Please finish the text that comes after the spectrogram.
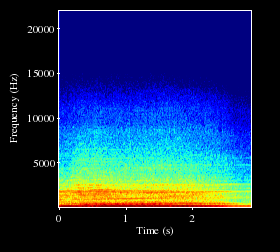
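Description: A jon boat's outboard motor runs at a steady cruising drone, loud and close, holding an even pitch before easing slightly at the end, with no talking.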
